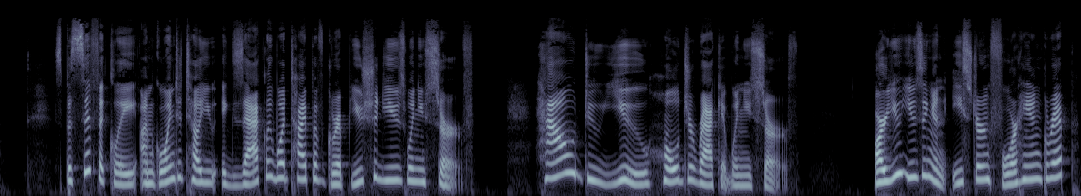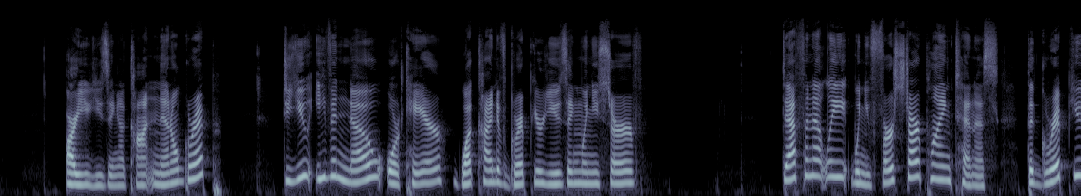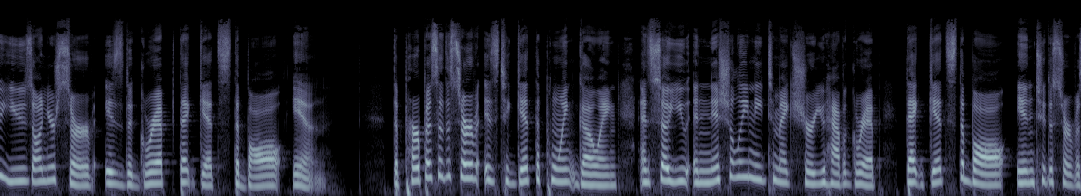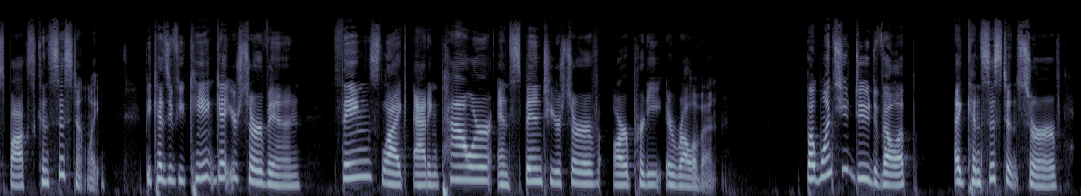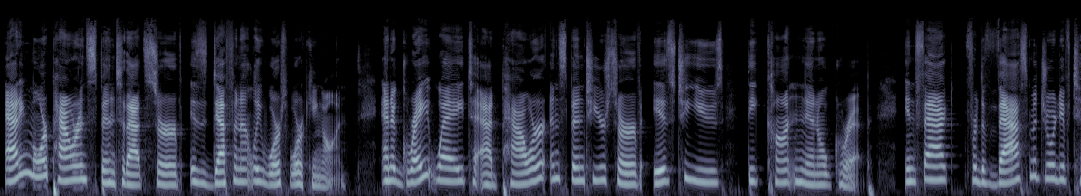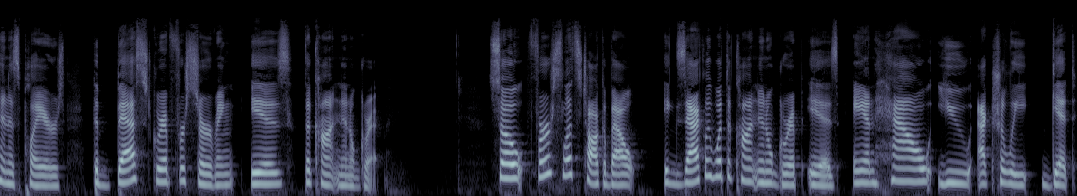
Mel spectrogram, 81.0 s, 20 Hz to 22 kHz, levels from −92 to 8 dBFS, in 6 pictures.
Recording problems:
none

